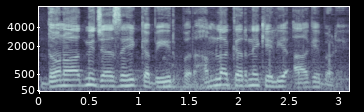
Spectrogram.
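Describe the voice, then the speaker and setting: A man's voice: medium pitch, lively intonation, fairly quick. A man narrating a Hindi audio story in a dramatic scripted style. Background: music.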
